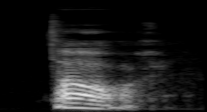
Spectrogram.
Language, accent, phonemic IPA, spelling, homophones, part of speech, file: French, Canada, /tɔʁ/, tords, Thor / tord / tore / tores / tors / tort / torts, verb, LL-Q150 (fra)-tords.wav
- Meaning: inflection of tordre: 1. first/second-person singular present indicative 2. second-person singular imperative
